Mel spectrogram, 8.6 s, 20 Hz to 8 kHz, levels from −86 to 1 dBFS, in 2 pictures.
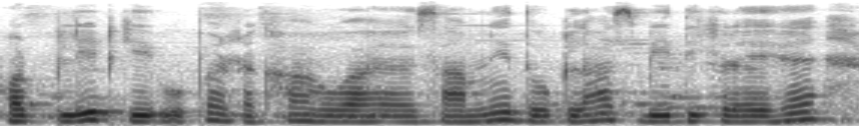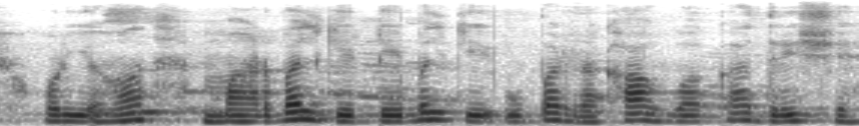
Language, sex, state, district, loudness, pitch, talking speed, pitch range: Hindi, male, Bihar, Katihar, -20 LUFS, 140 Hz, 180 wpm, 140-165 Hz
